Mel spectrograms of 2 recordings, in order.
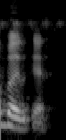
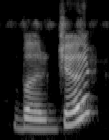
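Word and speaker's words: Berger: तो यहाँ पे एक्चुअली जब प्रोनाउंसिएशन होता है, बर्जर भी बोल सकते हैं, बर्जर, बट हम लोग कॉमेडी करके थोड़ा याद रखते हैं, तो बर्गर।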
